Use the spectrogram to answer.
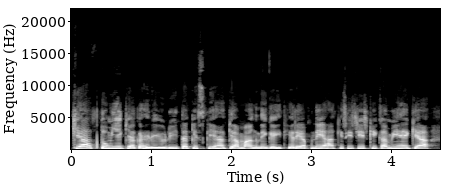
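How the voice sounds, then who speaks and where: Brief: woman doing a soft, slow-talking cartoon father, high-pitched, dull lo-fi sound. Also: natural voice. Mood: soothing. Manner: slow, soothing and pleading. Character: gentle middle-aged father and husband. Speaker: father character.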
